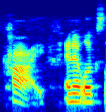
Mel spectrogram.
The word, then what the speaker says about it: chi: new distribution it's called the chi-square distribution it's pronounced Chi and it looks like this it's pretty much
